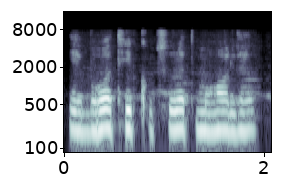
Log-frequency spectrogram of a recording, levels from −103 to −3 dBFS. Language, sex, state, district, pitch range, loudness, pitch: Maithili, female, Bihar, Muzaffarpur, 190-205 Hz, -19 LUFS, 195 Hz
